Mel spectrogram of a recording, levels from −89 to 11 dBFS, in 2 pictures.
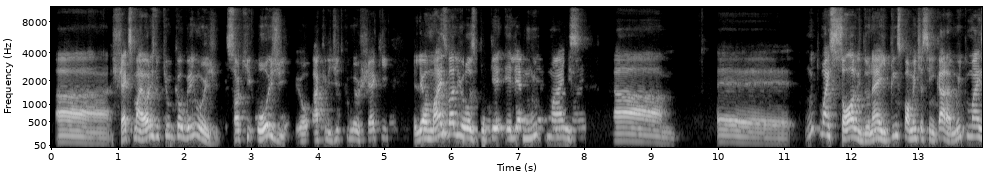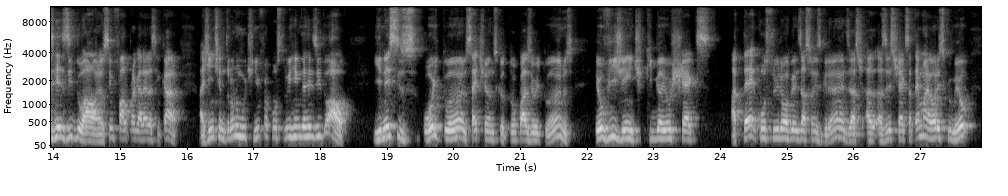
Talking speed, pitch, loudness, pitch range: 190 wpm, 165 Hz, -17 LUFS, 140-185 Hz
